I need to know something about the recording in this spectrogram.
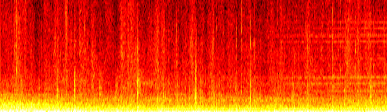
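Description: Footsteps thud on a hard floor at a run.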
